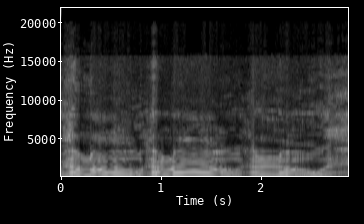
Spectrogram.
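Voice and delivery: calling into a tube. Pretend. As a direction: call down the tube, playful. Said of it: "I'm talking to the tube".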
